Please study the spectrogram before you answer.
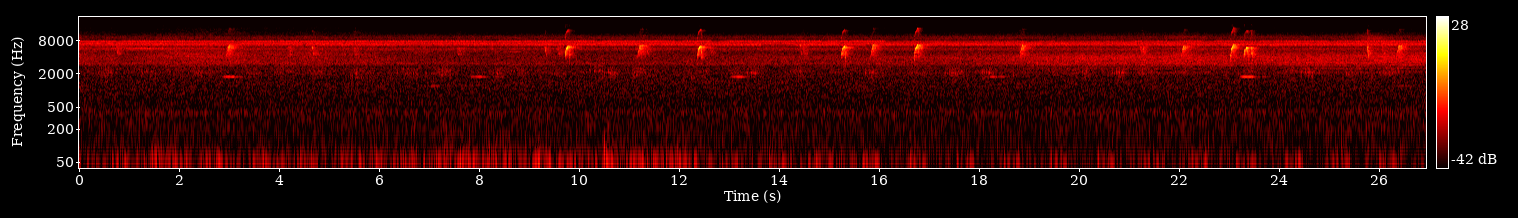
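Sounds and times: high-pitched insect drone: 0:00.0 - 0:26.9.

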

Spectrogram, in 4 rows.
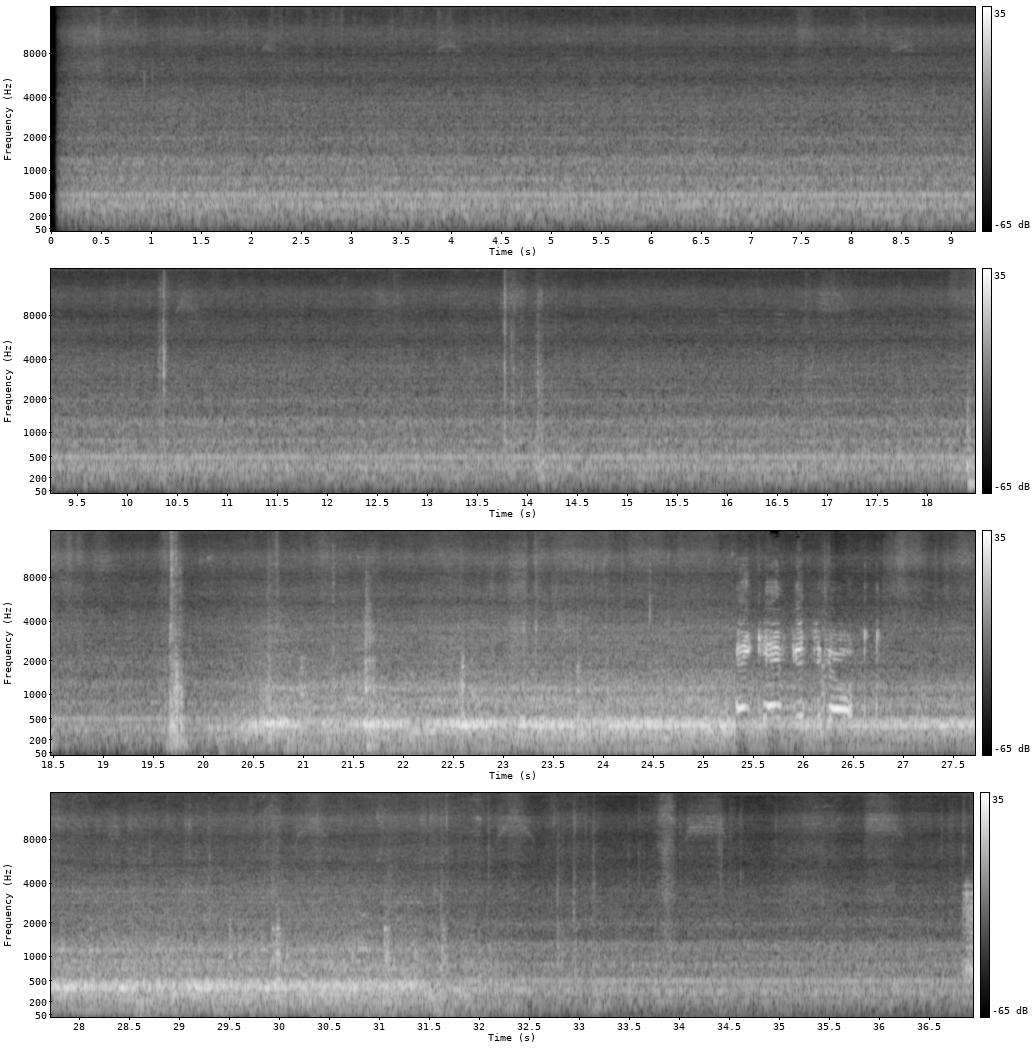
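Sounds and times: car engine idling: 0:20.0 - 0:36.9.

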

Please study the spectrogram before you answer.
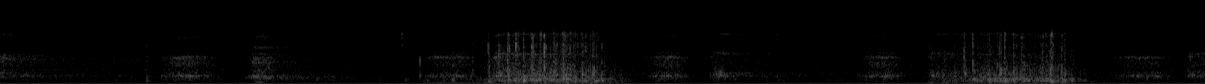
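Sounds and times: soft breathy puffs: 0:00.0 - 0:12.0
model railway wagons rolling: 0:05.0 - 0:06.1.

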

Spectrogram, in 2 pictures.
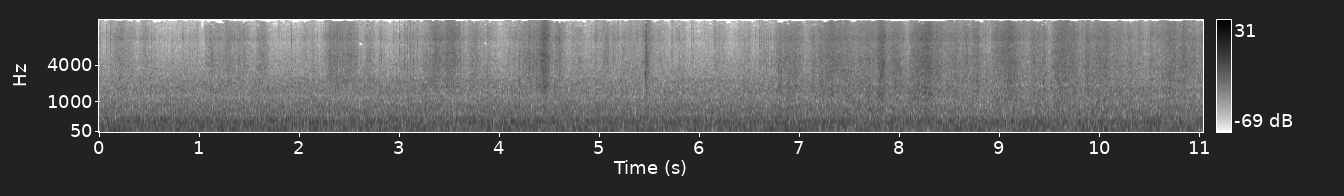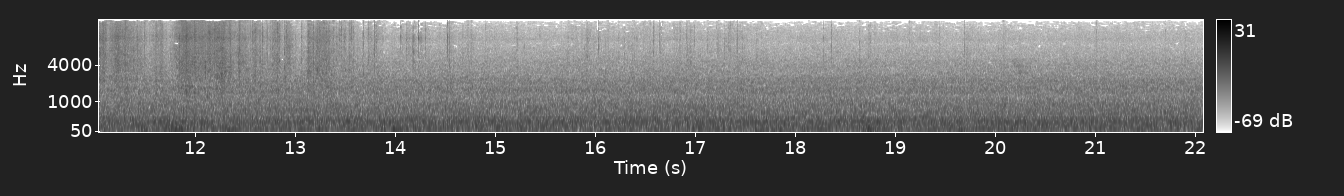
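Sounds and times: plastic bag crinkling: 0:00.0 - 0:17.6
low background hum: 0:00.0 - 0:22.0.

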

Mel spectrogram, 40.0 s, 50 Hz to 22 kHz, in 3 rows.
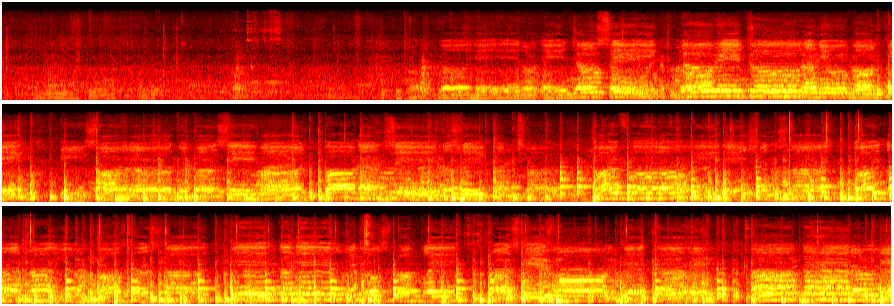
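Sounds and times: gospel singing: 0:06.2 - 0:40.0
drum beats: 0:13.1 - 0:40.0.

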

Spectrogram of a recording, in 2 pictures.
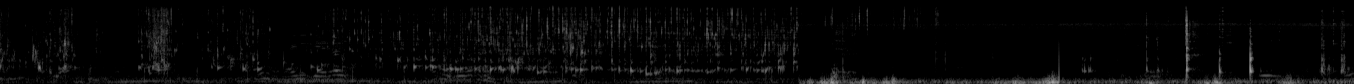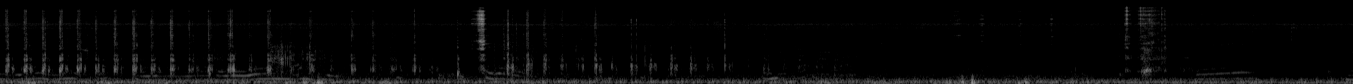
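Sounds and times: water sloshing and trickling: 0:00.0 - 0:08.0.

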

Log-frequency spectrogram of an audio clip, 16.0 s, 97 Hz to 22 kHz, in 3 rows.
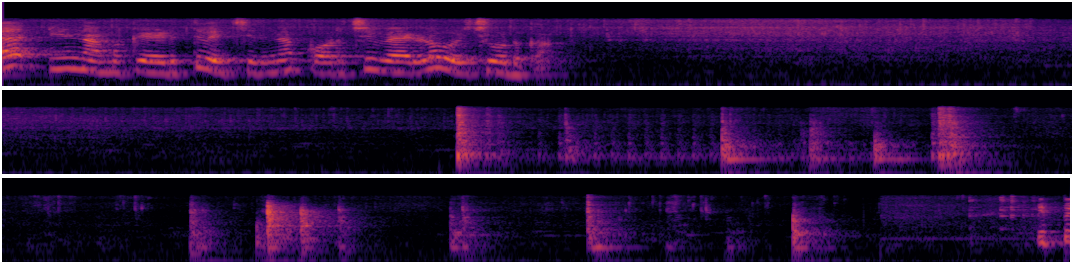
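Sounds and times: water sizzling in hot oil: 0:00.0 - 0:10.6.

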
